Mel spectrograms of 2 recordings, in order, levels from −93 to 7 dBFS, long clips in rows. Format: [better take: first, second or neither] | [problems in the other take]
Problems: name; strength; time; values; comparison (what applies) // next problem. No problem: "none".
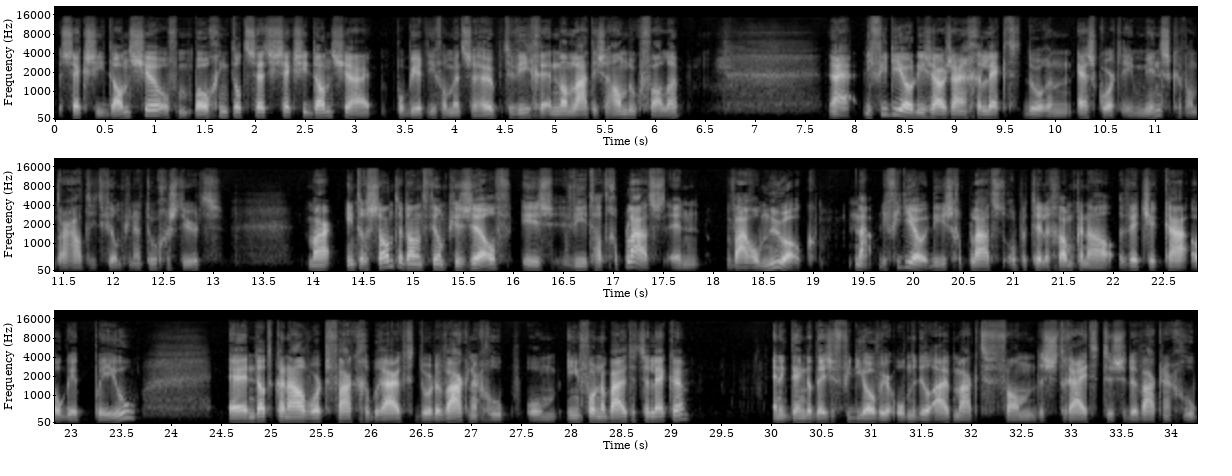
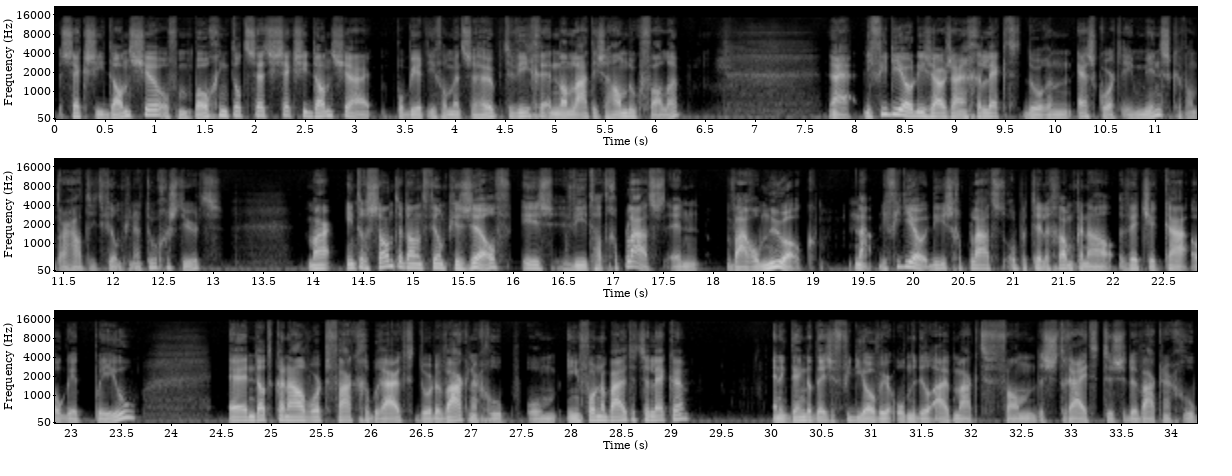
second | thin; very; fading below 450 Hz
